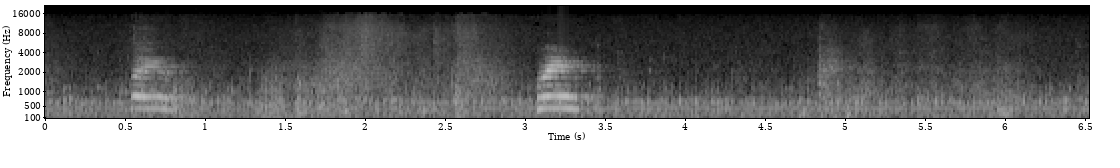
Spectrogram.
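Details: Kitten of about four weeks being helped to defecate by a person dabbing with warm wet tissue; two short high mews about two and a half seconds apart, with handling rustle in between.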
